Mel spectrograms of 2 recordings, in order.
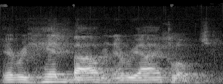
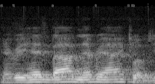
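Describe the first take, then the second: First: Measured altar-call cadence, lightly voiced; a hint of a revival preacher; preacher's call. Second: Rattled off fast, brushing it aside; fast, mildly mocking repeat; quick dismissive. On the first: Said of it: "preachers say". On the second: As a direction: toss the phrase away quickly. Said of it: "Just the opposite".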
